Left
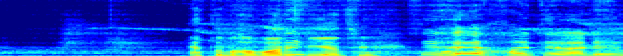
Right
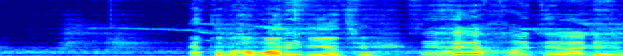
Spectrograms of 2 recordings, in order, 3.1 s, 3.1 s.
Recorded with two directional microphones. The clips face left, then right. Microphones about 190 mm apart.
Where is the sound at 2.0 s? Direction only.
Centre (ahead or behind).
